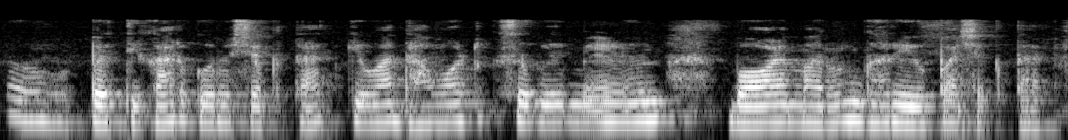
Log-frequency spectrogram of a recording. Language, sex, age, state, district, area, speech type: Goan Konkani, female, 60+, Goa, Canacona, rural, spontaneous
